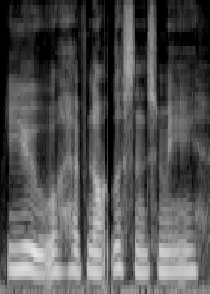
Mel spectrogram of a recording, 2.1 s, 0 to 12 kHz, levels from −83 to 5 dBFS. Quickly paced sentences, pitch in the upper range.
No: average, 170 wpm; high, 195 Hz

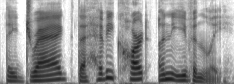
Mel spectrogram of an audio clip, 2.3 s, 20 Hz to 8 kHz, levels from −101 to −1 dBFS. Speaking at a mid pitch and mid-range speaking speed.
Yes: medium, 170 Hz; average, 155 wpm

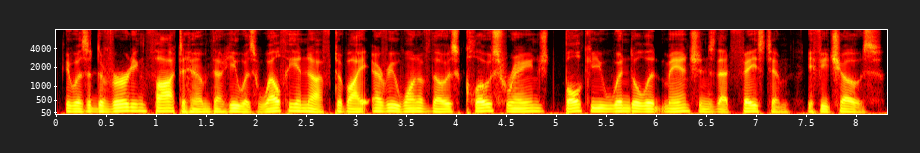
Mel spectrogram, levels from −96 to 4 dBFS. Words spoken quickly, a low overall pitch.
Yes: fast, 215 wpm; low, 100 Hz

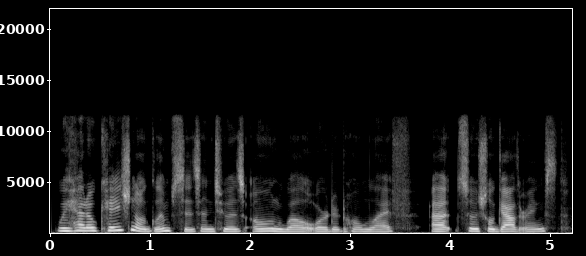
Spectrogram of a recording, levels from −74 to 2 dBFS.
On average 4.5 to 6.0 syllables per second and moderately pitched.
No: 5.0 syllables/s; high, 225 Hz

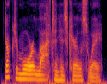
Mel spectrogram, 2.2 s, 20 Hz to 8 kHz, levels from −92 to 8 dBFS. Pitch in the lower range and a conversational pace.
Yes: low, 120 Hz; average, 195 wpm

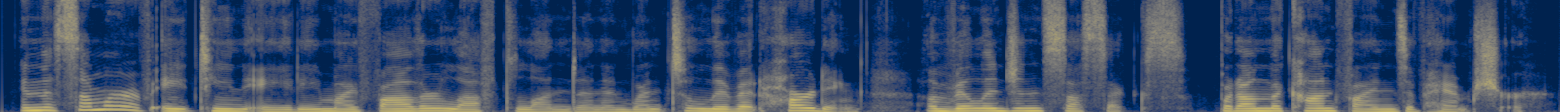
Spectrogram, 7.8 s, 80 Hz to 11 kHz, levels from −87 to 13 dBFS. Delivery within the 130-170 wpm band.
No: average, 200 wpm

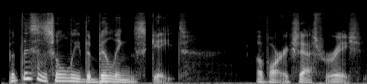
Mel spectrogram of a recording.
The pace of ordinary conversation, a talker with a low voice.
Yes: average, 145 wpm; low, 130 Hz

